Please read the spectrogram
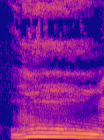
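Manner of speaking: loud breathy gasping ooh; the crowd flinches; whispered anxious ooh; crowd moan. Acted. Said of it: "moaned the crowd".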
